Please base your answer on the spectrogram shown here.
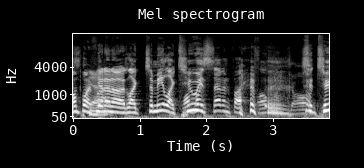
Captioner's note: laughs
